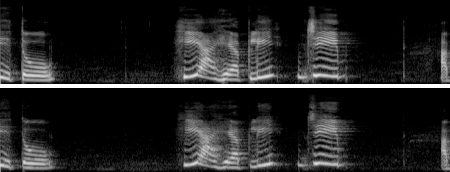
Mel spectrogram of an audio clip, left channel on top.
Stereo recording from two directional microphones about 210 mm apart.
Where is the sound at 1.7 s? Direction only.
45° left (ahead or behind).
